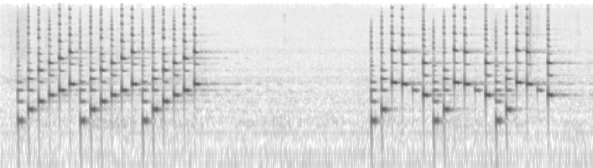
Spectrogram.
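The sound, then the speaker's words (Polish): A phone alarm tone, previewed while choosing among the phone's alarm sounds, plays alone and clear: quick, bright electronic notes climbing in repeated rising runs, stopping after a couple of seconds, then starting again after a short silence. “To są dźwięki alarmów.”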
